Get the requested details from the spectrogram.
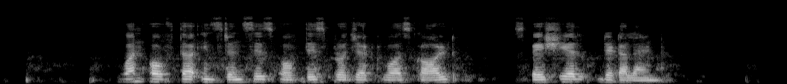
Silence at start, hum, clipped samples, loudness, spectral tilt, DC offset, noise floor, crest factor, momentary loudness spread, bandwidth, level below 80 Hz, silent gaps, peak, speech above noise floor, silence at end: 0.25 s; none; under 0.1%; -21 LUFS; -5.5 dB/octave; under 0.1%; -70 dBFS; 20 dB; 7 LU; 9.8 kHz; -72 dBFS; none; -2 dBFS; 50 dB; 1.2 s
